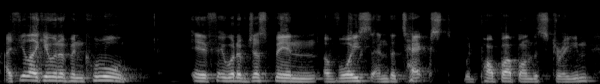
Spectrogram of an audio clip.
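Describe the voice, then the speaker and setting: Man, fairly high voice, casual podcast co-host, informal opinionated movie talk. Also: fairly even intonation, moderate pace, a little mellow. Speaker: film review podcast co-host. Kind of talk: casual chat, opinionated film discussion.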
